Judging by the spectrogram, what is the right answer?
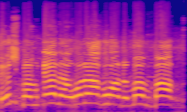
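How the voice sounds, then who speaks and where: A man's voice: very high voice, fairly even intonation, fast, muffled recording, crowd noise. A Filipino man chatting casually and playfully as a motorcycle rider vlogger, teasing and joking, speaking into a helmet intercom. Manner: teasing, jokey. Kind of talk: casual playful chat with a passenger. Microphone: helmet intercom headset. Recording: music behind the voice. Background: music.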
